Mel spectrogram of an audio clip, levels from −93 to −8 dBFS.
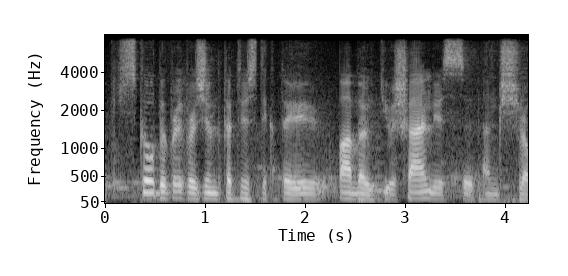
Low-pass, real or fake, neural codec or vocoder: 7.2 kHz; fake; codec, 16 kHz, 0.5 kbps, X-Codec, HuBERT features, trained on general audio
